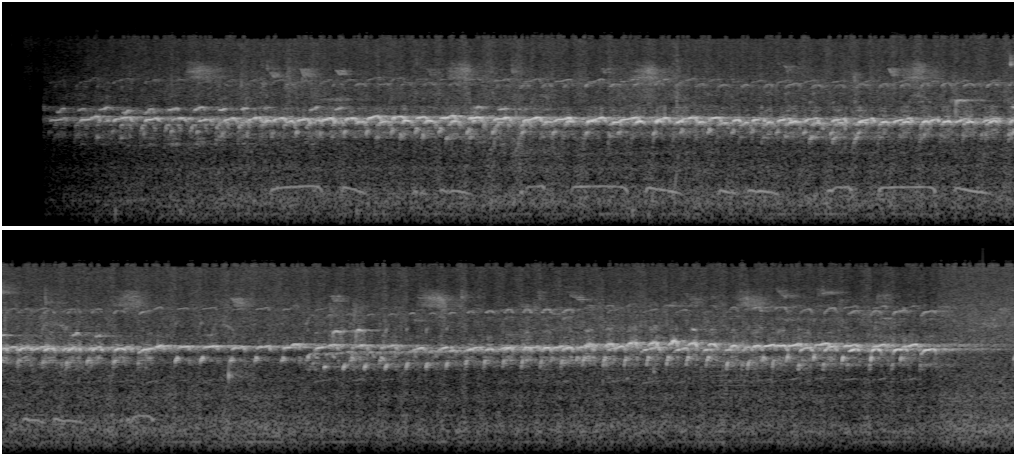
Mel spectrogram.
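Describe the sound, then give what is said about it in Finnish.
Ospreys on their way to Africa call repeatedly, heard from the end of a forest road by a lake, in a steady outdoor chorus of sharp whistled chirps layered over a continuous bed of other birdsong, moderately loud and sustained throughout with no voices. “Mutta tämä on niin kuin metsäautotien päästä ja kalasääsket, jotka on tällä hetkellä matkalla kohti Afrikkaa, niin huutelee.”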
